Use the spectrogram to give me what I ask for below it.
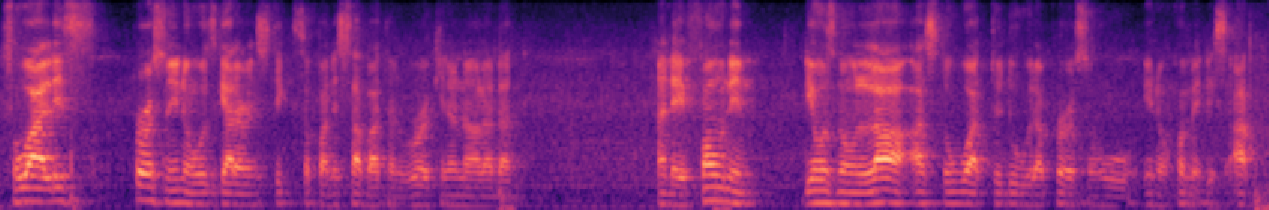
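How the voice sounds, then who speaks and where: A man's voice: on the low side, dark tone, a little hiss or hum. Jamaican man teaching scripture. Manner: reads scripture slowly, stressing key words; conversational, checks in with listeners. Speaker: Bible teacher. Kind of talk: Bible study sermon.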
